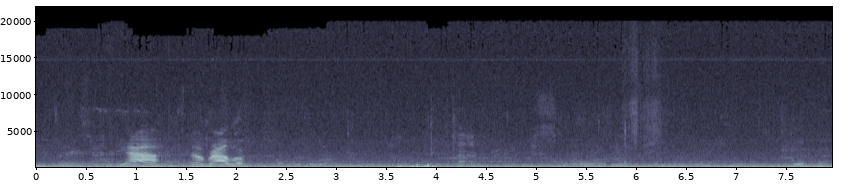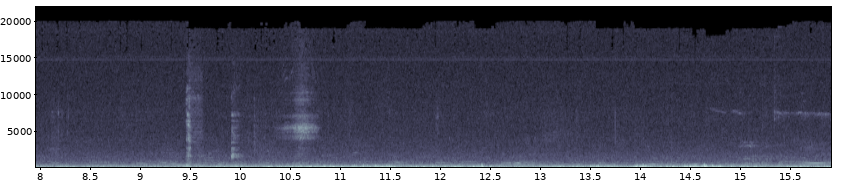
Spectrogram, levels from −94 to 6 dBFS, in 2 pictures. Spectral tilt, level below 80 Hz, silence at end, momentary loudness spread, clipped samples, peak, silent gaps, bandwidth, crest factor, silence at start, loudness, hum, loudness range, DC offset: -7 dB/octave; -24 dBFS; 0 s; 12 LU; under 0.1%; -2 dBFS; none; 19.5 kHz; 22 dB; 0 s; -26 LUFS; none; 9 LU; under 0.1%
